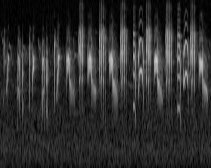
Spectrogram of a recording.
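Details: Marsh warbler singing in the wild, a fast varied chatter of buzzy notes, clicks and rising-falling whistled slurs, with mimicry-like phrases following one another about once a second, no other sounds.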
